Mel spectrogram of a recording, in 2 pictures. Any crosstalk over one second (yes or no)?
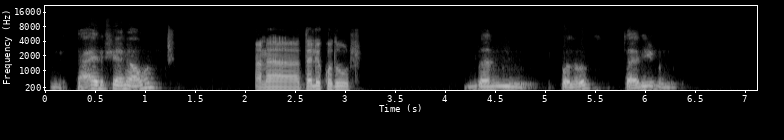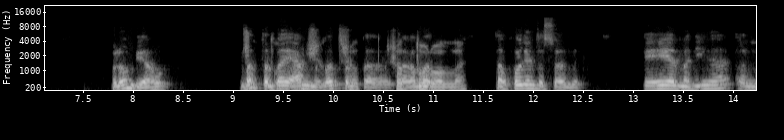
yes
